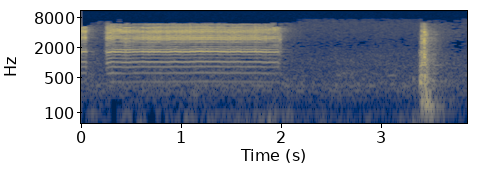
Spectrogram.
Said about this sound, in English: There's a pair of martinis and a good dinner under your belt at 10 o'clock as you press the buzzer outside his apartment.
